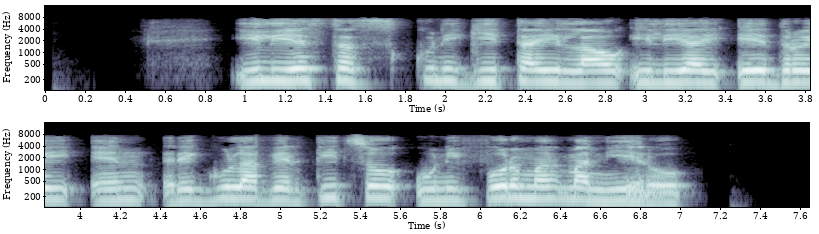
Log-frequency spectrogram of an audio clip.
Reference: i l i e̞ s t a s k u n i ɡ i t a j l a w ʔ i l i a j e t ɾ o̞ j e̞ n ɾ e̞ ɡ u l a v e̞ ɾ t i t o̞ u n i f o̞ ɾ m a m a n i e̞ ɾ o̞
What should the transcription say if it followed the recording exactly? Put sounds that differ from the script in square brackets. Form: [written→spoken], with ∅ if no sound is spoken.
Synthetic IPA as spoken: i l i e̞ s t a s k u n i ɡ i t a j l a w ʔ i l i a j e [t→d] ɾ o̞ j e̞ n ɾ e̞ ɡ u l a v e̞ ɾ t i [t→t͡s] o̞ u n i f o̞ ɾ m a m a n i e̞ ɾ o̞

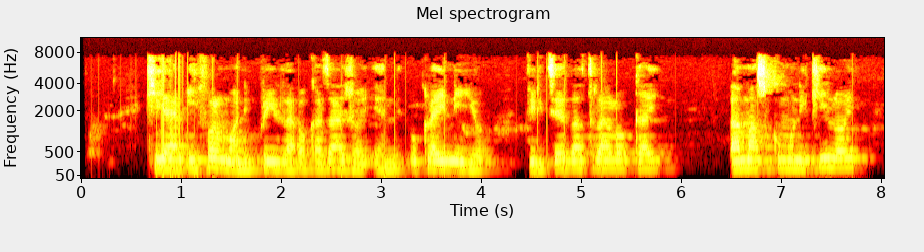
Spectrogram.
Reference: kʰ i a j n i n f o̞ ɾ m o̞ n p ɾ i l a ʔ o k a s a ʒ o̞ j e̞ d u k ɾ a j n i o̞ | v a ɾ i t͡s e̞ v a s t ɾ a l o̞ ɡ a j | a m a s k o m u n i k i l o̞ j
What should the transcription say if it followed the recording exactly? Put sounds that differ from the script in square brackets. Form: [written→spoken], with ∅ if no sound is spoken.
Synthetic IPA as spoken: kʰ i a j n i n f o̞ ɾ m o̞ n p ɾ i l a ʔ o k a [s→z] a ʒ o̞ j e̞ [d→n] u k ɾ a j n i o̞ | v [a→i] ɾ i t͡s e̞ v a s t ɾ a l o̞ [ɡ→k] a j | a m a s k o m u n i k i l o̞ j

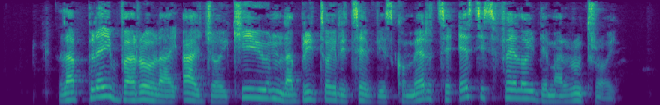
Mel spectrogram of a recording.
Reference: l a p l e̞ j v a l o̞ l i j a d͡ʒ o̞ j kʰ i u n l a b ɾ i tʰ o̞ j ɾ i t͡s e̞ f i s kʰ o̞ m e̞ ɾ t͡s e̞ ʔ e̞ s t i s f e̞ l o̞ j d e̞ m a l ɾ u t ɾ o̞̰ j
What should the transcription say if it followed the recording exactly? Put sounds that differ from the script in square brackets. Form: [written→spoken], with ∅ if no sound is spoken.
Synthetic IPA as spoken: l a p l e̞ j v a [l→ɾ] o̞ l [i→a] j a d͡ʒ o̞ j kʰ i u n l a b ɾ i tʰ o̞ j ɾ i t͡s e̞ [f→v] i s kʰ o̞ m e̞ ɾ t͡s e̞ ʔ e̞ s t i s f e̞ l o̞ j d e̞ m a l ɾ u t ɾ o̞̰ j

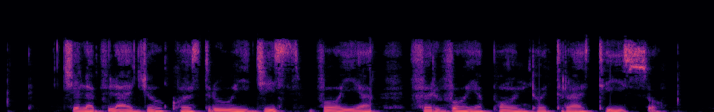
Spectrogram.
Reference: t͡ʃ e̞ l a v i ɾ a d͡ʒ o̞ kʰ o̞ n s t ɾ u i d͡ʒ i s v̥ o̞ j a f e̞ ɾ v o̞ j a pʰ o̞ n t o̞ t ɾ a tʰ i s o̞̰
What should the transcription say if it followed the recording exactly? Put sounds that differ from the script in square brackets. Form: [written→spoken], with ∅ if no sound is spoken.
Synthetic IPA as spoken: t͡ʃ e̞ l a v i [ɾ→l] a d͡ʒ o̞ kʰ o̞ n s t ɾ u i d͡ʒ i s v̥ o̞ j a f e̞ ɾ v o̞ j a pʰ o̞ n t o̞ t ɾ a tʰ i s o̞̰

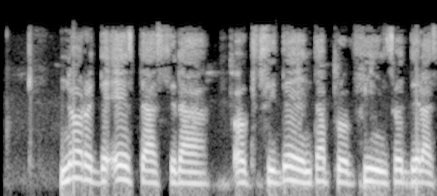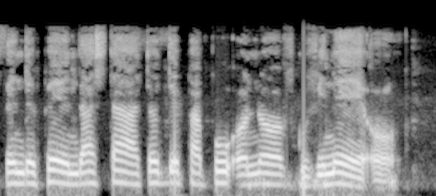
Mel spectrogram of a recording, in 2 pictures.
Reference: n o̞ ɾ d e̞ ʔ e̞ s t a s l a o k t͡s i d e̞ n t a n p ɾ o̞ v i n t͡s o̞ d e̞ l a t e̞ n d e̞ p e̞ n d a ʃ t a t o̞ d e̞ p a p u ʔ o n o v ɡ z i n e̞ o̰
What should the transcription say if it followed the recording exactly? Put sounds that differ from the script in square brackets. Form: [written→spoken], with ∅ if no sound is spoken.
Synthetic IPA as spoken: n o̞ ɾ d e̞ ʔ e̞ s t a s l a o k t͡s i d e̞ n t a [n→∅] p ɾ o̞ v i n t͡s o̞ d e̞ l a [t→s] e̞ n d e̞ p e̞ n d a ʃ t a t o̞ d e̞ p a p u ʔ o n o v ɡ [z→v] i n e̞ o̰

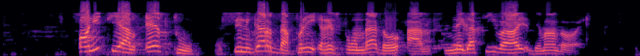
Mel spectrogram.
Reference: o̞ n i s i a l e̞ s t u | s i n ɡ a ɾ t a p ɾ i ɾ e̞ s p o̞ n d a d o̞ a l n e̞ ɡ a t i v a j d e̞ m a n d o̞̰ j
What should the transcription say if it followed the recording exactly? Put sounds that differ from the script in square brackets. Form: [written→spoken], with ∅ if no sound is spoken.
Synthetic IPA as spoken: o̞ n i [s→t] i a l e̞ s t u | s i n ɡ a ɾ [t→d] a p ɾ i ɾ e̞ s p o̞ n d a d o̞ a l n e̞ ɡ a t i v a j d e̞ m a n d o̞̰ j

